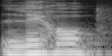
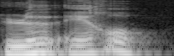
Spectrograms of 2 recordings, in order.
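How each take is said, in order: First: The article's vowel is dropped and joined on. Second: The article keeps its vowel before the word. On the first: The speaker calls it wrong. "Vous n'allez pas dire l'héros" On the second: The speaker calls it right. "vous allez dire le héros"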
